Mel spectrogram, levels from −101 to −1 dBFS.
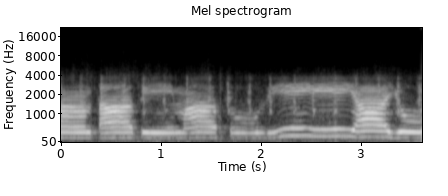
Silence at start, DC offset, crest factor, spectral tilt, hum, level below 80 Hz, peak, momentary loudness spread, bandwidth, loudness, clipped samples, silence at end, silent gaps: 0 s; under 0.1%; 16 dB; -9.5 dB/octave; none; -66 dBFS; -8 dBFS; 12 LU; 4 kHz; -24 LUFS; under 0.1%; 0 s; none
